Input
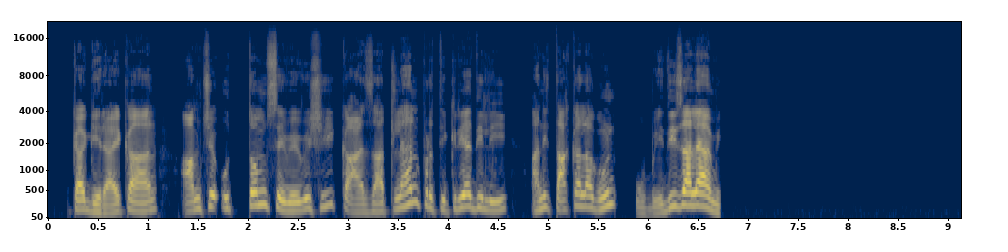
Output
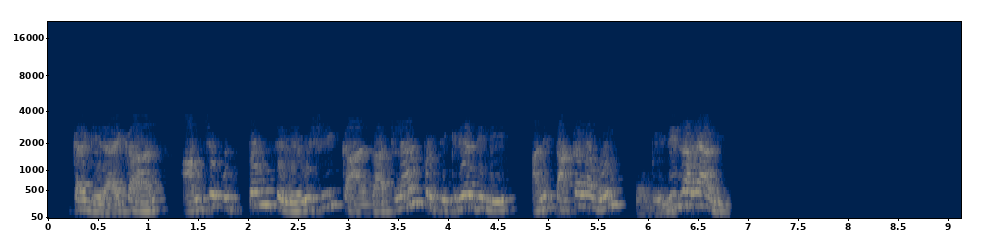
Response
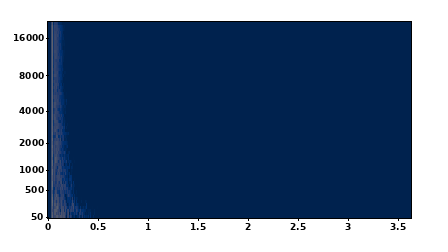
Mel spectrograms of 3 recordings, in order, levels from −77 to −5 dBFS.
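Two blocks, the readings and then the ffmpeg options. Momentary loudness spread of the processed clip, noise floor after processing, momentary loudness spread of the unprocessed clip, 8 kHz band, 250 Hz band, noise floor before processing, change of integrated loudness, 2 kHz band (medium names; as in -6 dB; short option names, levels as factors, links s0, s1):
6 LU, under -85 dBFS, 11 LU, under -40 dB, -13.0 dB, -77 dBFS, -15.0 dB, -13.5 dB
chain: -filter_complex "[0:a]volume=14.1,asoftclip=hard,volume=0.0708,highpass=f=120:w=0.5412,highpass=f=120:w=1.3066,equalizer=f=130:t=q:w=4:g=4,equalizer=f=190:t=q:w=4:g=-9,equalizer=f=1800:t=q:w=4:g=8,lowpass=f=2100:w=0.5412,lowpass=f=2100:w=1.3066[s0];[1:a]atrim=start_sample=2205,afade=t=out:st=0.2:d=0.01,atrim=end_sample=9261,asetrate=57330,aresample=44100[s1];[s0][s1]afir=irnorm=-1:irlink=0,volume=0.473"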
